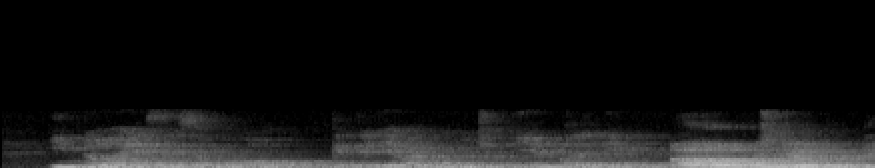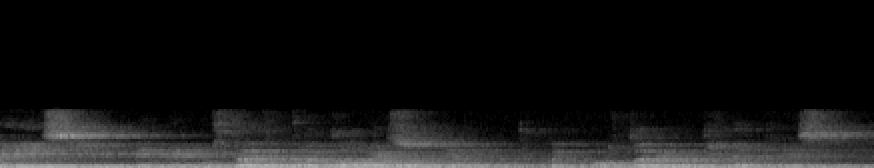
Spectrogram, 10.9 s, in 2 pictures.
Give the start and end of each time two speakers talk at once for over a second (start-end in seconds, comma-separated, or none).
none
